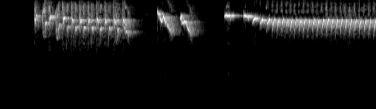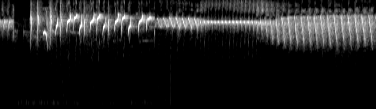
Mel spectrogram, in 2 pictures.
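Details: Small bird calls used as a lure to attract small birds: high, thin twittering phrases, then a long sustained buzzy trill, a burst of rapid rising chirps and a final fine vibrating trill, with a faint low hum underneath.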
